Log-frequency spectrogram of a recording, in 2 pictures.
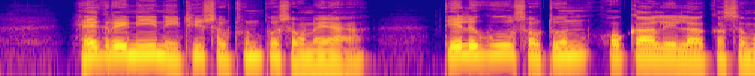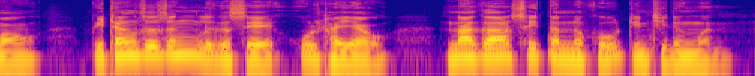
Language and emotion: Bodo, neutral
